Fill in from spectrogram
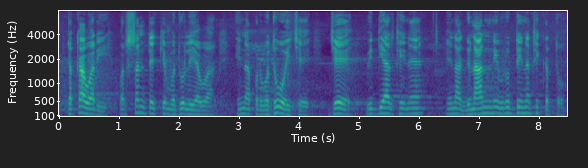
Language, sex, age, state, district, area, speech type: Gujarati, male, 60+, Gujarat, Amreli, rural, spontaneous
